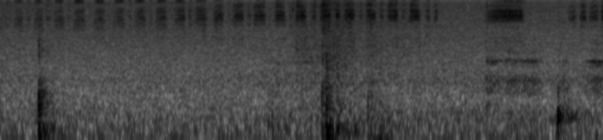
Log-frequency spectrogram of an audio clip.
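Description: Felt-tip marker drawing on a whiteboard, faint: a quick run of short scratchy strokes as a row of small hatch marks is sketched along a line, with a few soft knocks.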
